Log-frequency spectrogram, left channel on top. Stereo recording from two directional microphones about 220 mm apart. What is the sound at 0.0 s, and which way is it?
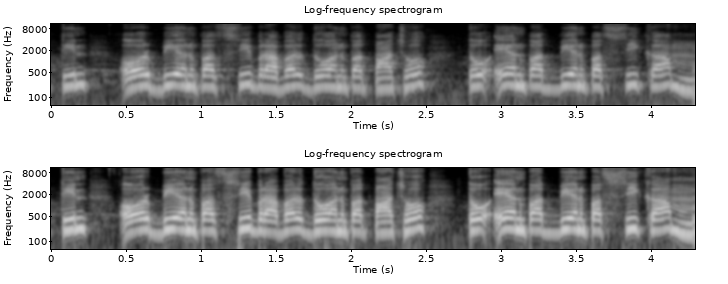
A man's voice, 45° right (ahead or behind).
